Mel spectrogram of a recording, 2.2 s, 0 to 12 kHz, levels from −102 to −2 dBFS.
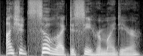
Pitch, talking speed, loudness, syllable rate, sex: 125 Hz, 250 wpm, -17 LUFS, 4.6 syllables/s, male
